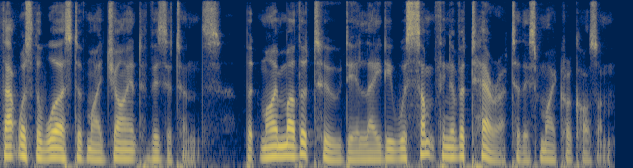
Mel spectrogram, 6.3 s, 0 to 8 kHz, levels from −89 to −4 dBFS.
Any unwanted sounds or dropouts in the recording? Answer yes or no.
no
